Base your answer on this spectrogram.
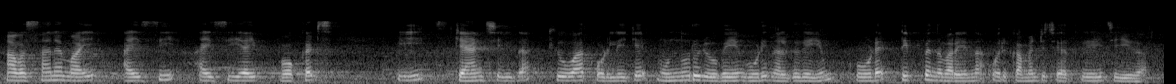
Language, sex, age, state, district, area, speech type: Malayalam, female, 45-60, Kerala, Kottayam, rural, read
